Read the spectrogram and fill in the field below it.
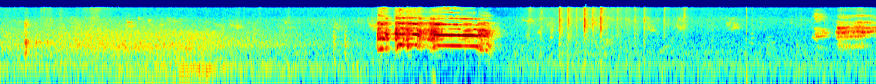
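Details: A rooster in Normandy, France, on a sunny but cold day lets out a single loud, hoarse crow under two seconds, answering a neighbouring cockerel. The owner believes it passes on a warning about rooks or jackdaws flying over. Scattered clicks and rustles follow.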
